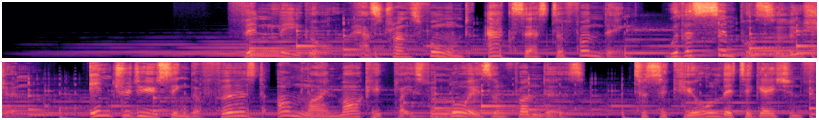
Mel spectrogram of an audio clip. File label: UK Corporate Voice; UK-Corporate-Voice-Demo-Reel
